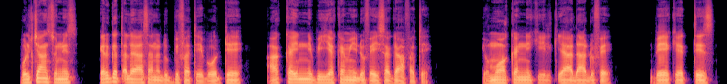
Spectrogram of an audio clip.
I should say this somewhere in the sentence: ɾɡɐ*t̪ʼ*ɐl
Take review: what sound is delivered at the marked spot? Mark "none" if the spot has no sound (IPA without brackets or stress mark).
t̪ʼ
